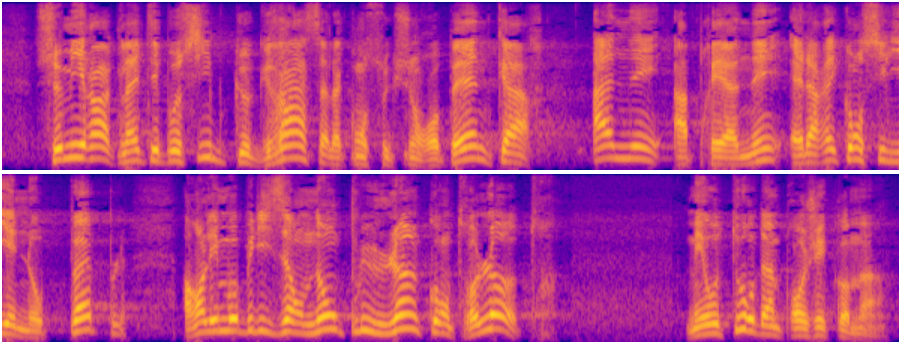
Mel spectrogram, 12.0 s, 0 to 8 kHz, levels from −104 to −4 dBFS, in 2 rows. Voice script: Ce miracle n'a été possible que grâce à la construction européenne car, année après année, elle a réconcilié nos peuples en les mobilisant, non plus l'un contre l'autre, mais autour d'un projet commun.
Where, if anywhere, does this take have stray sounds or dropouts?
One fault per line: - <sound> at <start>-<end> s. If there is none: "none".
none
